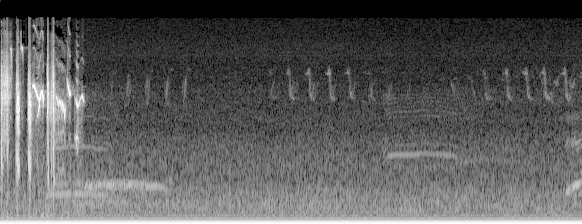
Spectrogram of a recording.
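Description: A Wheatear gives one brief, scratchy, crackling burst of song lasting about a second. Faint high ticks and a thin whistle follow over a steady background hiss.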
